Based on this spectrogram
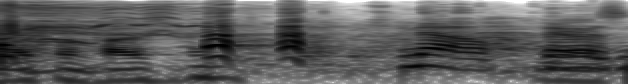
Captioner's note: laughs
